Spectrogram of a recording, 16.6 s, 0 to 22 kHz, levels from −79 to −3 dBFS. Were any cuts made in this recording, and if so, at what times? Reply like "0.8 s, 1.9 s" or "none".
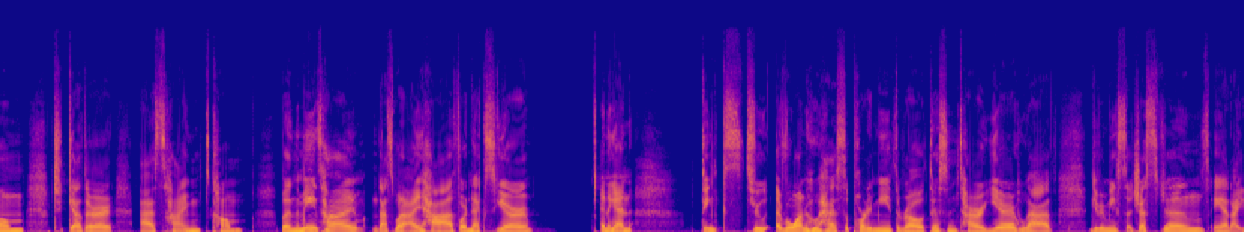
13.6 s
